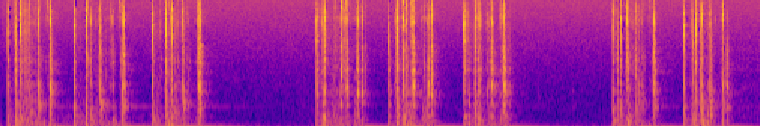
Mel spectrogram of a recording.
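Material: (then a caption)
Plastic. Fingertips type on a compact mechanical keyboard with plastic keycaps in three quick bursts separated by short pauses. Each keystroke gives a sharp, clacky click over a deep, thocky low thump that dies away almost at once.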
